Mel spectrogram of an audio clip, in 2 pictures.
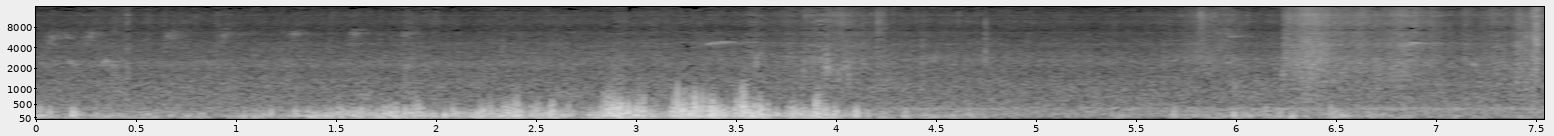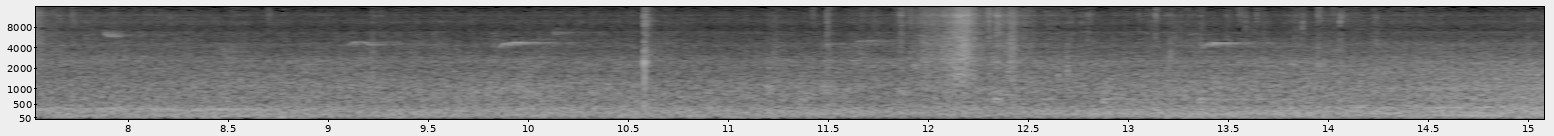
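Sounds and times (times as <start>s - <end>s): brief rustle: 5.8s - 7.7s, 11.4s - 14.3s.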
